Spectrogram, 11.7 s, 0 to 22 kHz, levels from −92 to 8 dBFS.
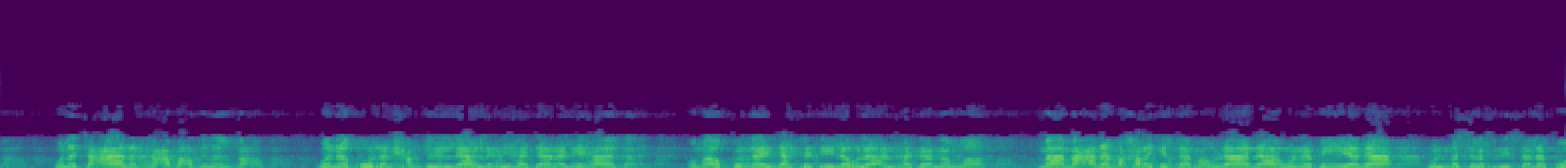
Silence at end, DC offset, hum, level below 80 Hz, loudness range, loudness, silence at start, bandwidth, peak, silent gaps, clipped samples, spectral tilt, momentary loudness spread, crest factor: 0 s; under 0.1%; none; -52 dBFS; 3 LU; -19 LUFS; 0 s; 8 kHz; -4 dBFS; none; under 0.1%; -6.5 dB/octave; 11 LU; 16 dB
